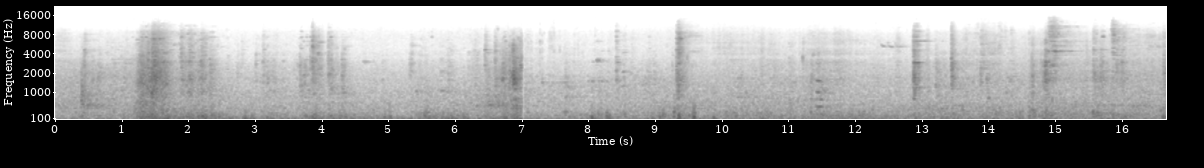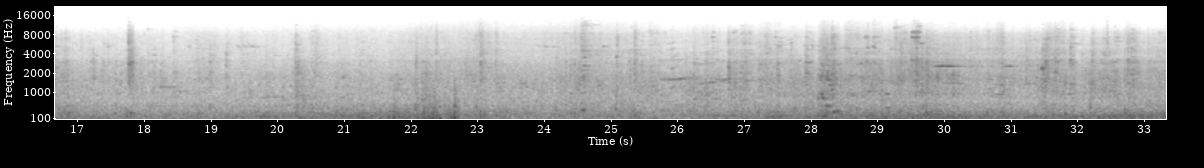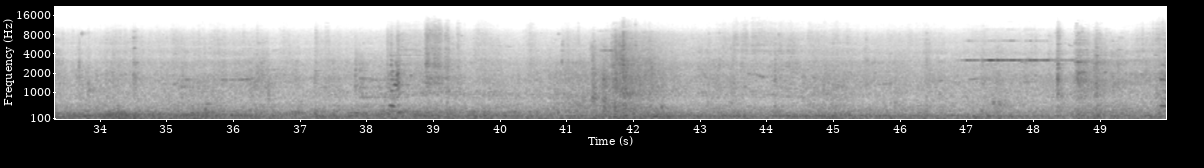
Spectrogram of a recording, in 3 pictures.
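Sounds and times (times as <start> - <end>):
freight train rolling past: 0.0 - 50.0
wheels clanking over rail joints: 0.0 - 50.0
high wheel squeals: 24.0 - 27.0, 29.6 - 30.3, 46.8 - 50.0.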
